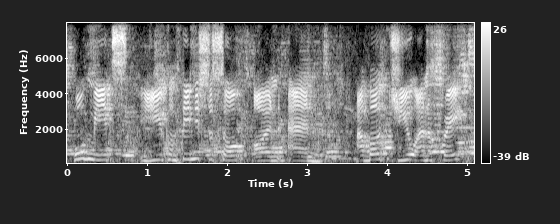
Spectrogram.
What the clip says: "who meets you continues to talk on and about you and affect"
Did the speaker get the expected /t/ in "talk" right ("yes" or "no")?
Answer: no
